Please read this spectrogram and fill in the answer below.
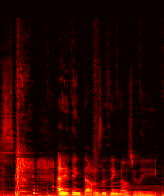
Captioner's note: laughs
